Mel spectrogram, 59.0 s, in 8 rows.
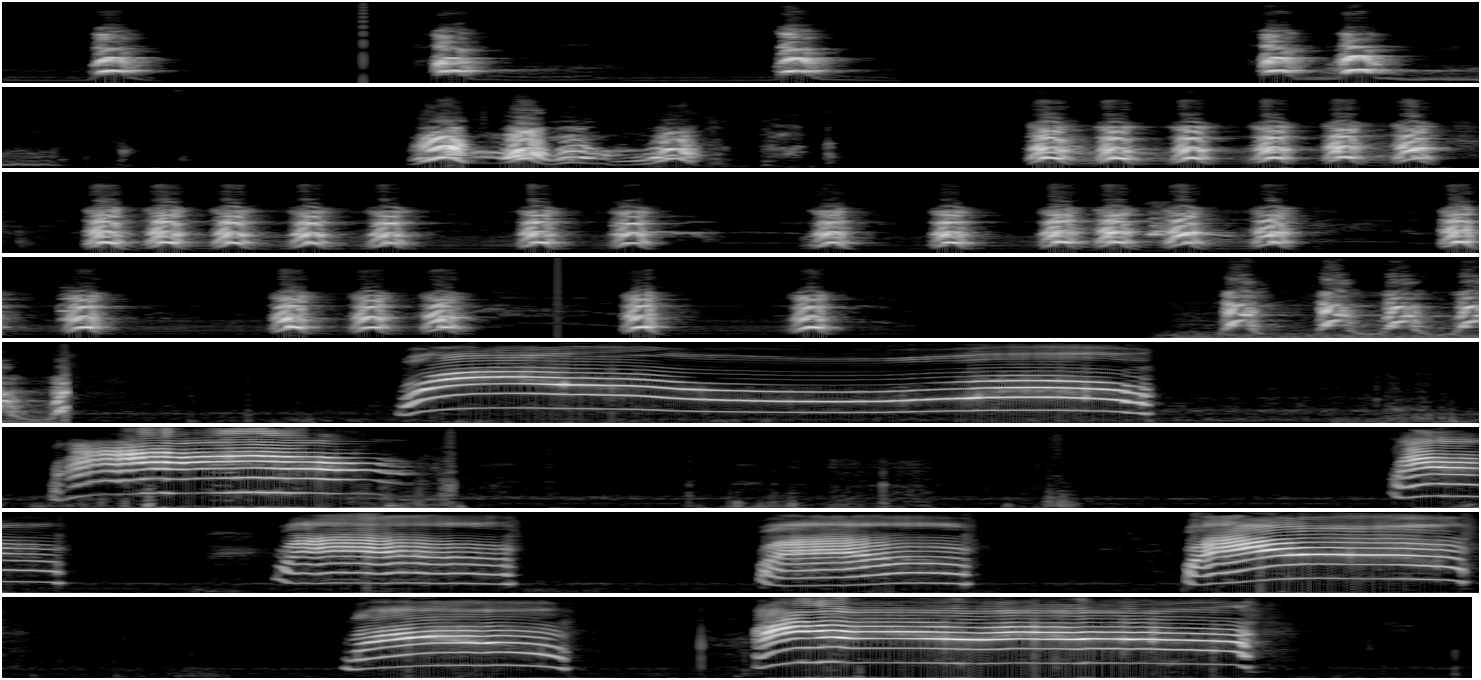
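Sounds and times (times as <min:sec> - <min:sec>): dog barking: 0:00.4 - 0:01.0, 0:02.1 - 0:02.6, 0:03.8 - 0:04.4, 0:06.2 - 0:07.2, 0:09.4 - 0:11.6, 0:12.5 - 0:26.7, 0:28.2 - 0:30.0
cat meowing: 0:31.5 - 0:35.4, 0:37.2 - 0:39.1, 0:43.9 - 0:44.7, 0:45.7 - 0:46.9, 0:48.1 - 0:49.2, 0:50.2 - 0:51.7, 0:53.4 - 0:54.6, 0:55.5 - 0:58.1.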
